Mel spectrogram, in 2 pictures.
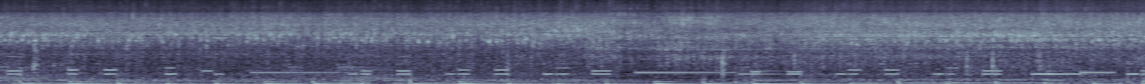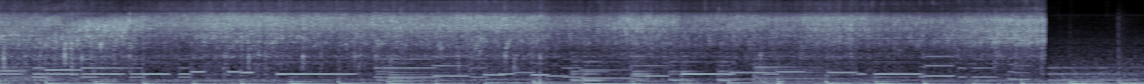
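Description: Stuffed chicken wings sizzling as they fry in oil in a pan. The sizzle stops near the end. Background music with a melody and a regular bass beat plays throughout.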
